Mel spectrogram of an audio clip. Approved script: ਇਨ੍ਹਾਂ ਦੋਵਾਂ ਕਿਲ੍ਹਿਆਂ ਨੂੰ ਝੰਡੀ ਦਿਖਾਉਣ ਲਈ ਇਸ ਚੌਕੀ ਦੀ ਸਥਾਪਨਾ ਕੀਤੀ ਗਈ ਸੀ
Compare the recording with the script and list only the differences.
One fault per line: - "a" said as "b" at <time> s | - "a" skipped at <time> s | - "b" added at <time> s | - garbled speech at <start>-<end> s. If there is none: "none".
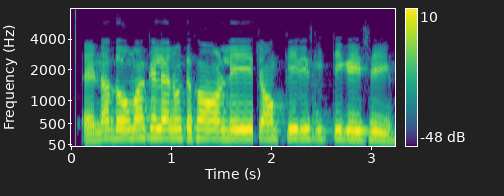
- "ਝੰਡੀ" skipped at 1.1 s
- "ਇਸ" skipped at 1.8 s
- "ਸਥਾਪਨਾ" skipped at 2.4 s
